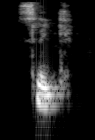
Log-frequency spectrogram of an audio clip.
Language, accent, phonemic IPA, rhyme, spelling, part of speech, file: English, Southern England, /sliːk/, -iːk, sleek, adjective / adverb / verb / noun, LL-Q1860 (eng)-sleek.wav
- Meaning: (adjective) 1. Having an even, smooth surface; smooth 2. Glossy 3. Not rough or harsh 4. Slim and streamlined; not plump, thick, or stocky 5. Healthy, well-fed and well-groomed; in good condition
